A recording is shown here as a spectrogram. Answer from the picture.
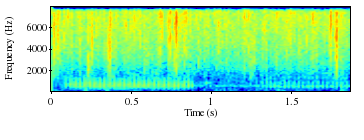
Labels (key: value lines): label: biophony
recorder: SoundTrap 500

label: biophony, croak
recorder: SoundTrap 500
